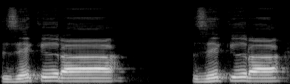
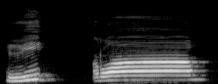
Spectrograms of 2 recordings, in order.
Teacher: ज़ाल को ज़ा नहीं पढ़ेंगे, کاف کے اوپر قلقلہ نہیں کریں گے، را کو باریک آواز سے نہیں پڑھیں گے، را کو موٹی آواز سے پڑھیں گے، ذال کو زا نہیں پڑھیں گے۔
